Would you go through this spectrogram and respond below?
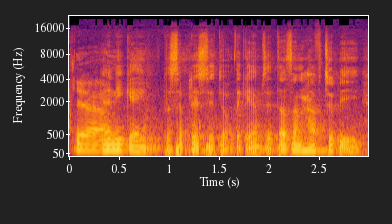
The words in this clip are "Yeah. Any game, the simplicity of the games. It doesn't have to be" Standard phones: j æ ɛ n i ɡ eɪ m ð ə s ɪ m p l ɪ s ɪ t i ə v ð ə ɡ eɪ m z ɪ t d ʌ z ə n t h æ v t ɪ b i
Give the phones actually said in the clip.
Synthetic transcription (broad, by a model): j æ ɛ n i ɡ eɪ m ð ə s ɪ m p l ɪ s ɪ t i ə v ð ə ɡ eɪ m z ɪ t d ʌ z ə n t h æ f t ɪ b i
